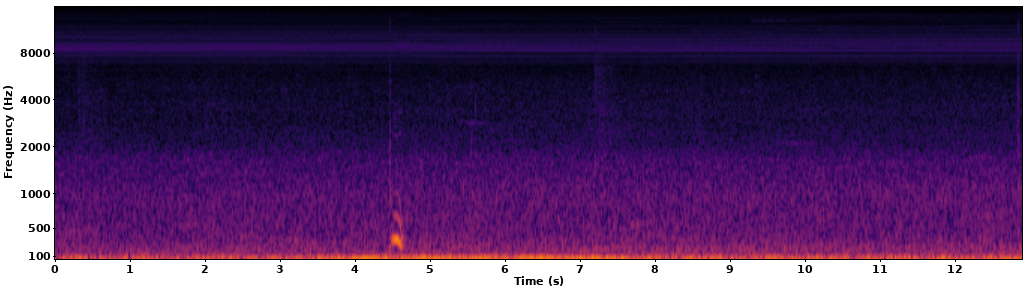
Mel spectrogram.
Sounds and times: hiccups 0:04.4 - 0:04.8

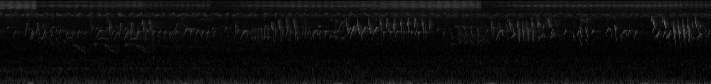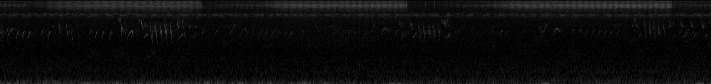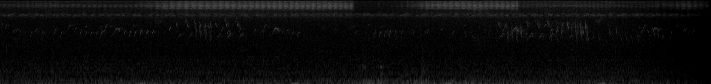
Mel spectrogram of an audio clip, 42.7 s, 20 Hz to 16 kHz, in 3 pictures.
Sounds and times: crickets 0:00.0 - 0:42.5
birds 0:00.0 - 0:42.6

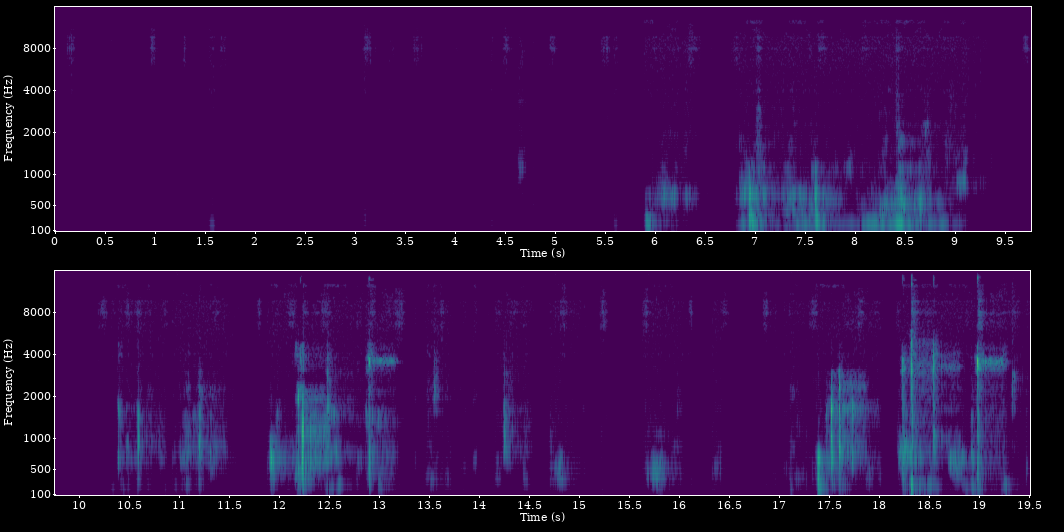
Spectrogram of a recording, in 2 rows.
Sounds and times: Underwater Sounds 0:06.8 - 0:09.1
Underwater Sounds 0:10.4 - 0:13.2

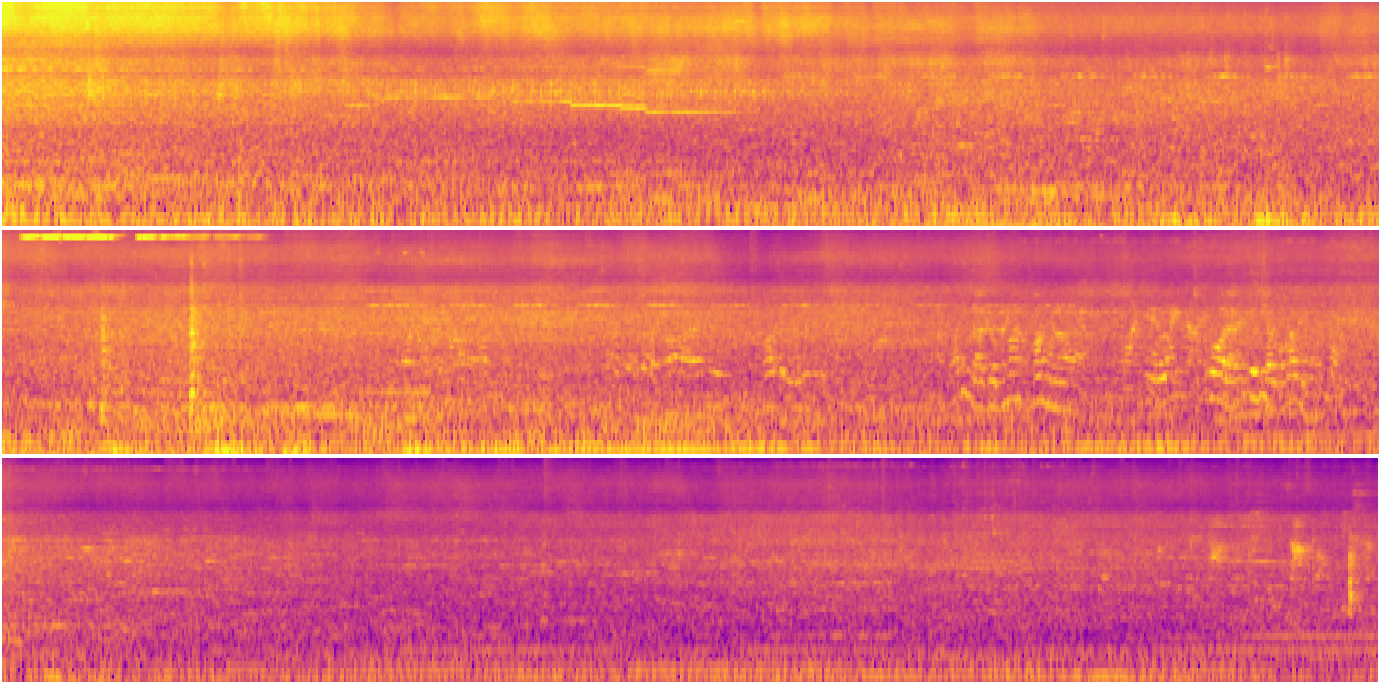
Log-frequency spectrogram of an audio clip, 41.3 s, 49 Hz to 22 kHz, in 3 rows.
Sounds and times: Checkout 0:00.0 - 0:41.3
Traffic Noise 0:00.0 - 0:41.3
walking in the Street 0:00.0 - 0:41.3

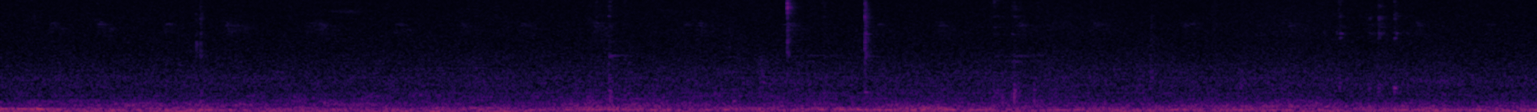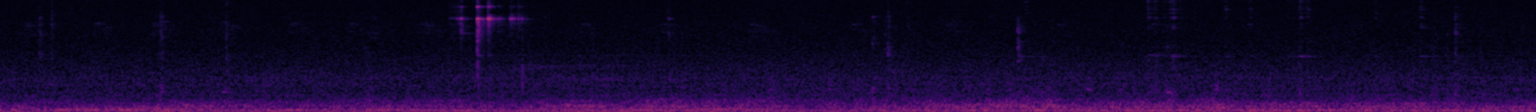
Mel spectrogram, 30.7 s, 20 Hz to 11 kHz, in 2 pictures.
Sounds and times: sparrows 0:08.6 - 0:26.2
fiddle around with the fancy bottle-capping device 0:19.9 - 0:20.7

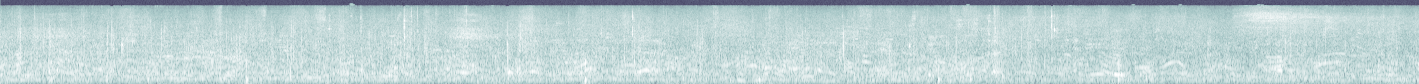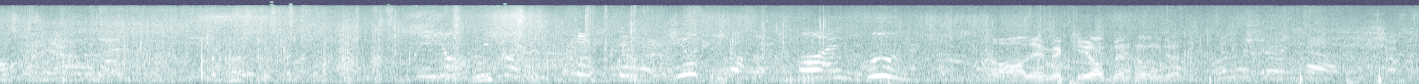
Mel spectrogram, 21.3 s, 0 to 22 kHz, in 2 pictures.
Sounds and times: children 0:13.6 - 0:18.0

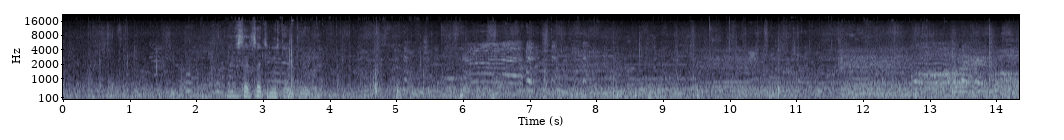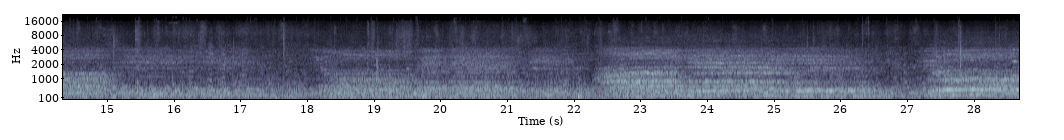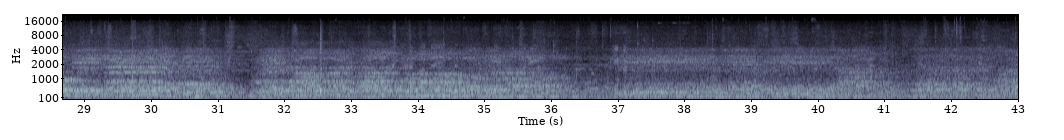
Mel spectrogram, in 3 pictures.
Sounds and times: voices in the porch 0:00.0 - 0:43.0
singing inside 0:08.0 - 0:43.0

